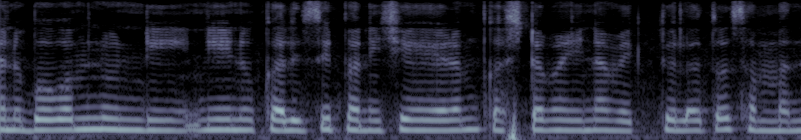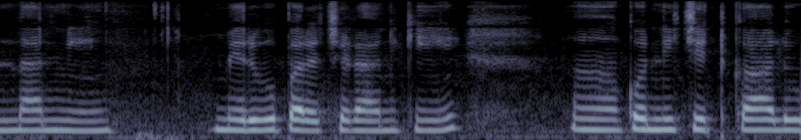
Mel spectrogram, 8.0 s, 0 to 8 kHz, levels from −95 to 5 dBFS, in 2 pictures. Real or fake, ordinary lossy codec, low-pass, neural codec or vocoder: fake; none; none; codec, 16 kHz, 16 kbps, FreqCodec, smaller model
